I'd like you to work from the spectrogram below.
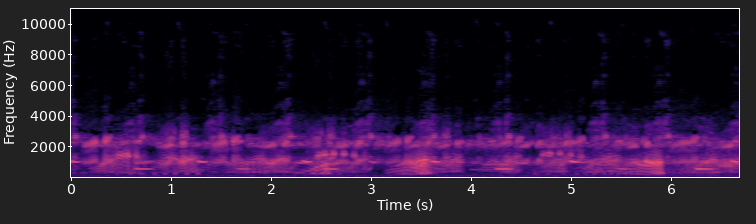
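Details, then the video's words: Dense frog chorus of rough, rattling croaks, with brief clear tonal notes popping out every second or so above the constant overlapping calling. "FROGS CROAKING"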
